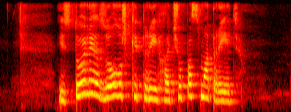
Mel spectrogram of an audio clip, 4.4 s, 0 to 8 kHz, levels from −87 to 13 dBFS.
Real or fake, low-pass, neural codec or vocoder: real; 7.2 kHz; none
